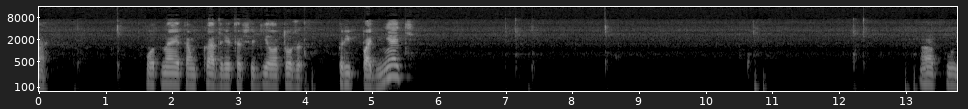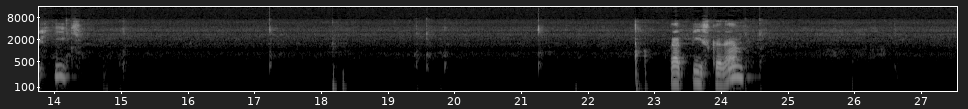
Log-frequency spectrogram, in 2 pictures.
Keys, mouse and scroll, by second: 0.8 middle click, 2.8 click, 4.2 r, 7.6-8.8 middle drag, 11.0 g, 13.2 r, 15.2-17.5 middle drag, 18.4 r, 20.1-21.5 middle drag, 24.4 click, 26.0 Delete, 26.9-27.5 drag.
